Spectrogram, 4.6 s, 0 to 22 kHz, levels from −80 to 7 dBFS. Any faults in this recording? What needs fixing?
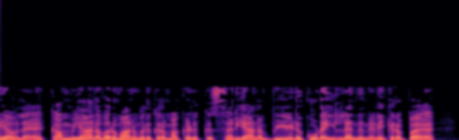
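Throughout the speech, the treble stops at a hard ceiling near 8.3 kHz, and the sound turns watery, with swirling, chirpy sibilants. This is likely MP3 compression at a low bitrate, around 32 kbps. Starved of bits, the encoder dropped everything above that frequency and let weak bands flicker on and off between frames. On a spectrogram this shows as a flat cutoff with speckled gaps beneath it. To prevent it, keep a lossless copy or encode at a much higher bitrate.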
